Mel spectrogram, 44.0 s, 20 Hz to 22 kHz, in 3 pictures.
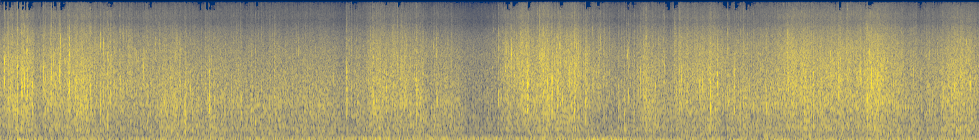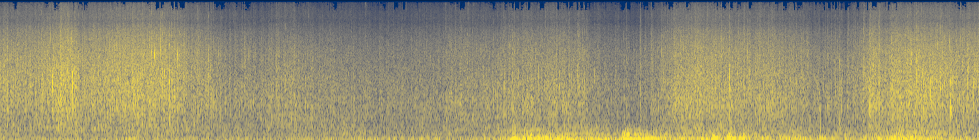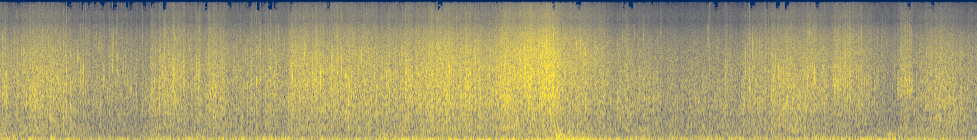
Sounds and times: thunderstorm 0:18.6 - 0:44.0

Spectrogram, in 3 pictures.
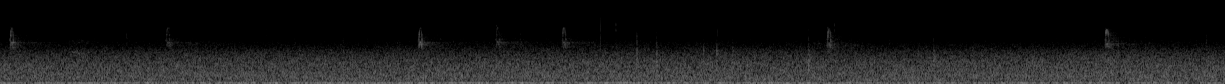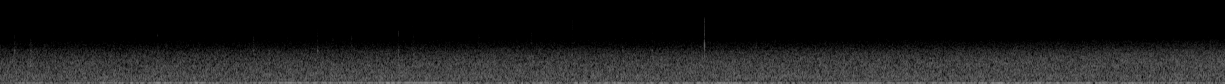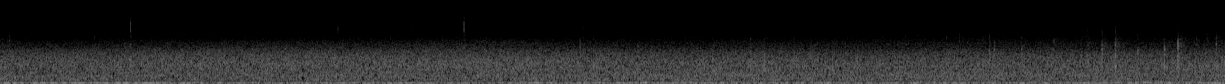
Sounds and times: Wind in trees 0:00.0 - 0:36.7
woodpecker 0:08.0 - 0:08.6

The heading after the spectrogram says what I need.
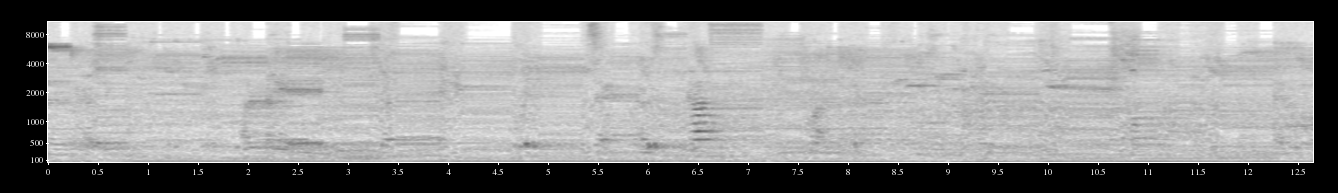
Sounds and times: swallows flying around 0:00.0 - 0:12.6

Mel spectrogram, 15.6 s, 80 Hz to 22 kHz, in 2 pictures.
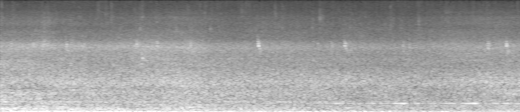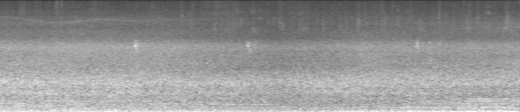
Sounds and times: Traffic sound 0:00.0 - 0:15.6

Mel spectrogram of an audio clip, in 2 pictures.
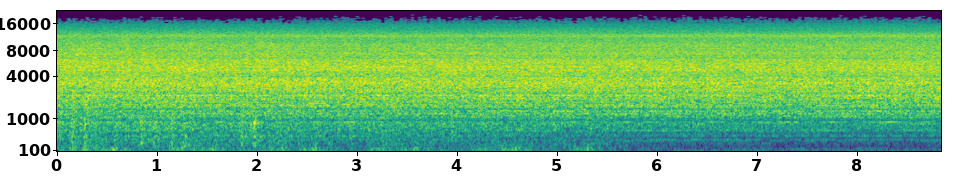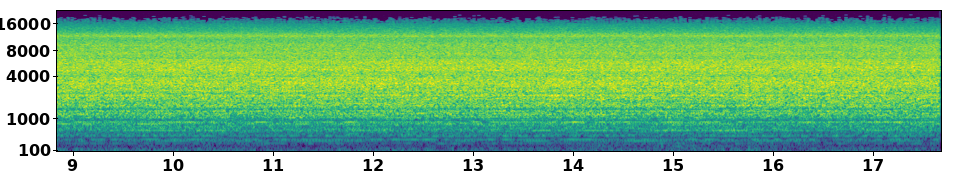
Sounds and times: train 0:00.0 - 0:17.6

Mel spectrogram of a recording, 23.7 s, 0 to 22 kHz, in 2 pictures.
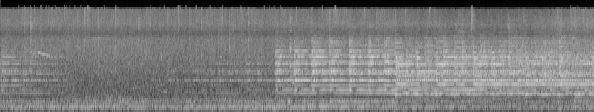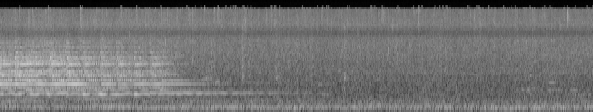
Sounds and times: bells of a Church 0:00.0 - 0:18.7

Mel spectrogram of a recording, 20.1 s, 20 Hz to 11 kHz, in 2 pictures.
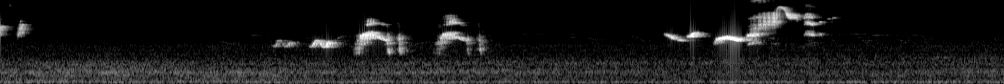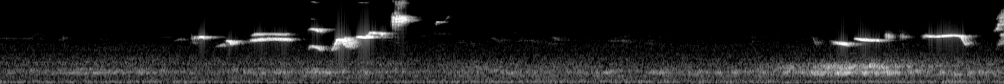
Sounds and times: blackbird 0:00.0 - 0:00.4
blackbird 0:02.7 - 0:04.9
blackbird 0:06.6 - 0:08.9
blackbird 0:11.8 - 0:16.6
blackbird 0:18.4 - 0:20.0

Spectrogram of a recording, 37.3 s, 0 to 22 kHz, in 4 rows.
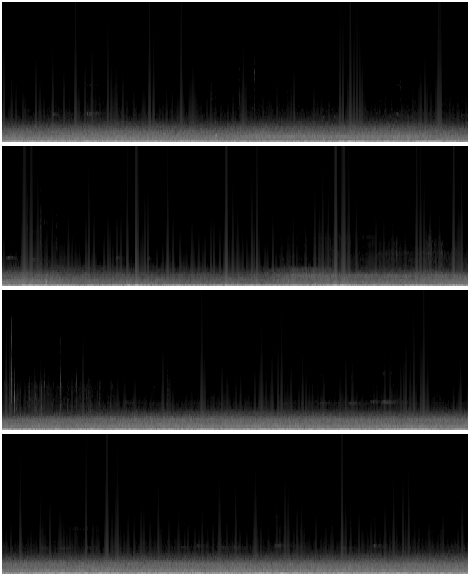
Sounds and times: drive through the Sydney Harbour Tunnel 0:00.0 - 0:37.2

